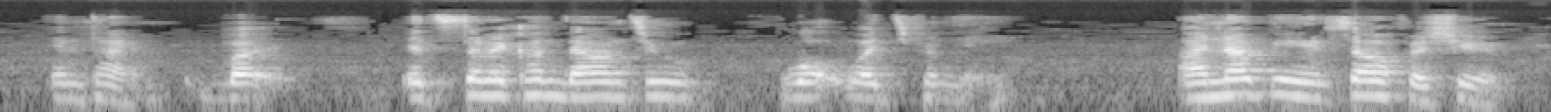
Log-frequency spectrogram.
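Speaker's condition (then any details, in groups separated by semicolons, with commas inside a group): Cerebral palsy; has had surgery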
